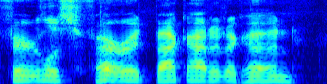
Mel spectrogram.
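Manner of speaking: campy superhero voice, TV hero style. A fan who loves mimicking his voice all the time does a line in an Adam West voice. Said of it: "I love mimicking his voice all the time".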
